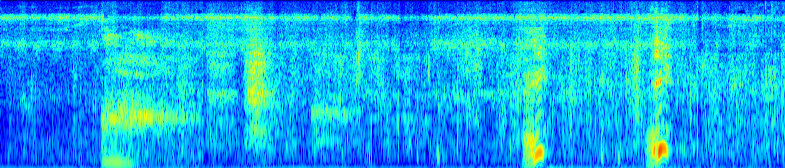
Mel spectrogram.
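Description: A young man gasps and groans in pain.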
